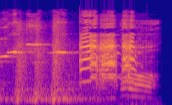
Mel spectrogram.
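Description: Geese honk loudly and close by, several harsh calls in quick succession, then silence.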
